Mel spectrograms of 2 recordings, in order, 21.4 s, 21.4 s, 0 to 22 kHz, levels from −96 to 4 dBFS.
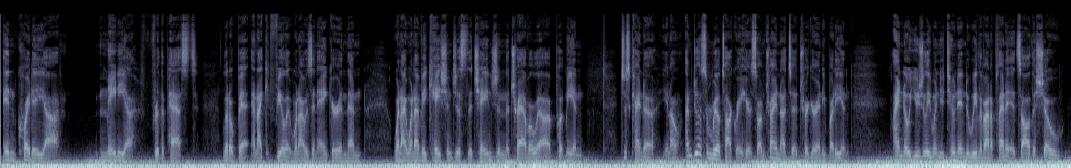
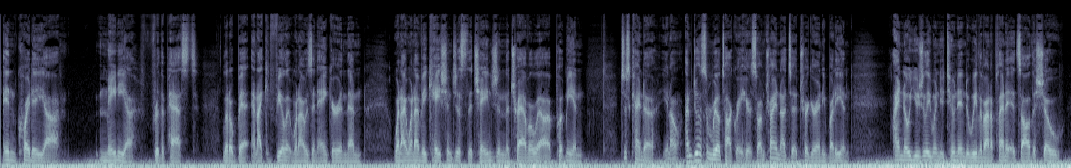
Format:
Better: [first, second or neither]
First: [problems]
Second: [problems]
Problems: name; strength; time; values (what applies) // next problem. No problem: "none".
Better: second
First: low rumble; loud; throughout; 9 dB below the speech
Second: low rumble; faint; throughout; 20 dB below the speech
